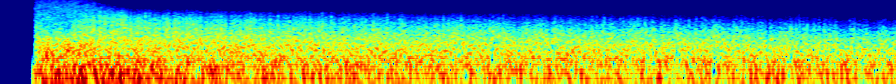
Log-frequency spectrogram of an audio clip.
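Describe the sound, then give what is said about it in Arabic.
Nearby bomb explosion sound effect in a drama: a sudden loud blast that turns into a dense, sustained roaring rumble, lasting several seconds without fading much and with no voices. “إليكم قنبلة انفجرت قربنا.”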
